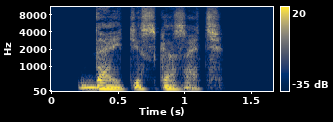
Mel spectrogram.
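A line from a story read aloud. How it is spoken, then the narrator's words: Hoarse wheeze. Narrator (Russian): прохрипел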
